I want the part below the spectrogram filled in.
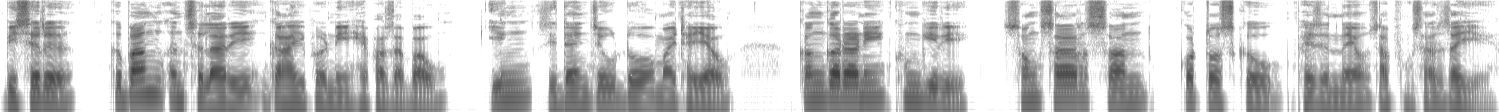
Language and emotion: Bodo, neutral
